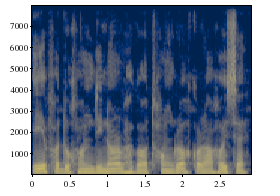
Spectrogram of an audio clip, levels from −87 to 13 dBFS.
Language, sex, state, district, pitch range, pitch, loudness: Assamese, male, Assam, Sonitpur, 120-130 Hz, 125 Hz, -15 LUFS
